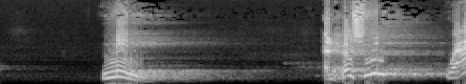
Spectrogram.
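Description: A man speaks with emphasis into a microphone in a reverberant hall.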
